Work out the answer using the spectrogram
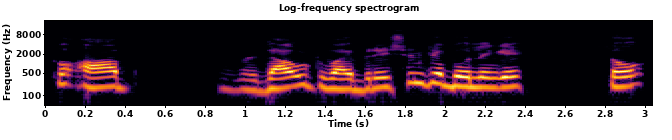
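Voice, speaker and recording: Male accent teacher, higher voice, patient demonstrator who repeats sounds, dry close recording. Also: dark tone, dry recording. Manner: demonstrates English sounds slowly and repeats them; asks questions, then answers them himself. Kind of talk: spoken pronunciation lesson.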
